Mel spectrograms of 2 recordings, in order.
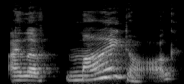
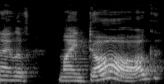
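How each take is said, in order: First: The word my carries the emphasis. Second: The word dog carries the emphasis. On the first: Another person's dog is not loved as much. "Maybe I don't love your dog" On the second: Another pet may not be loved. "Maybe I don't love my cat"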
